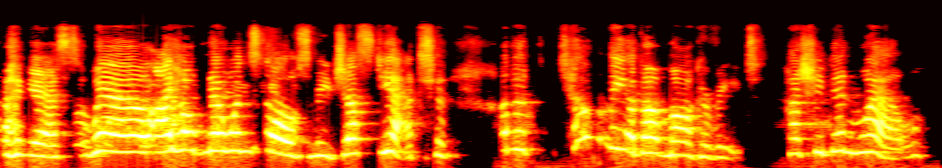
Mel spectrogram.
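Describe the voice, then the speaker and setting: A woman playing a witty, foppish English gentleman with a secret life, in an affected drawling manner in an amateur drama reading. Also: very high voice, animated, unhurried, exaggerated voice. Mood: weary, guarded. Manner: affected, languid, drawling, exclaiming.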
